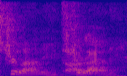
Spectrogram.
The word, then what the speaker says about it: Trelawny: that right my wife always complains i don't pronounce trilani correct yes it's um it's trilani all right so that is the correct way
